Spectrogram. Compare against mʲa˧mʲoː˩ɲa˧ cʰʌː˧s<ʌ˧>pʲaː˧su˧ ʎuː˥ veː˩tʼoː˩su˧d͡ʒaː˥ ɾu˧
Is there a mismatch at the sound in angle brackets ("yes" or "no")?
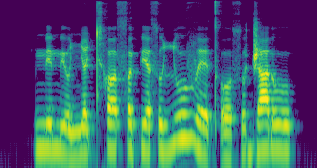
no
